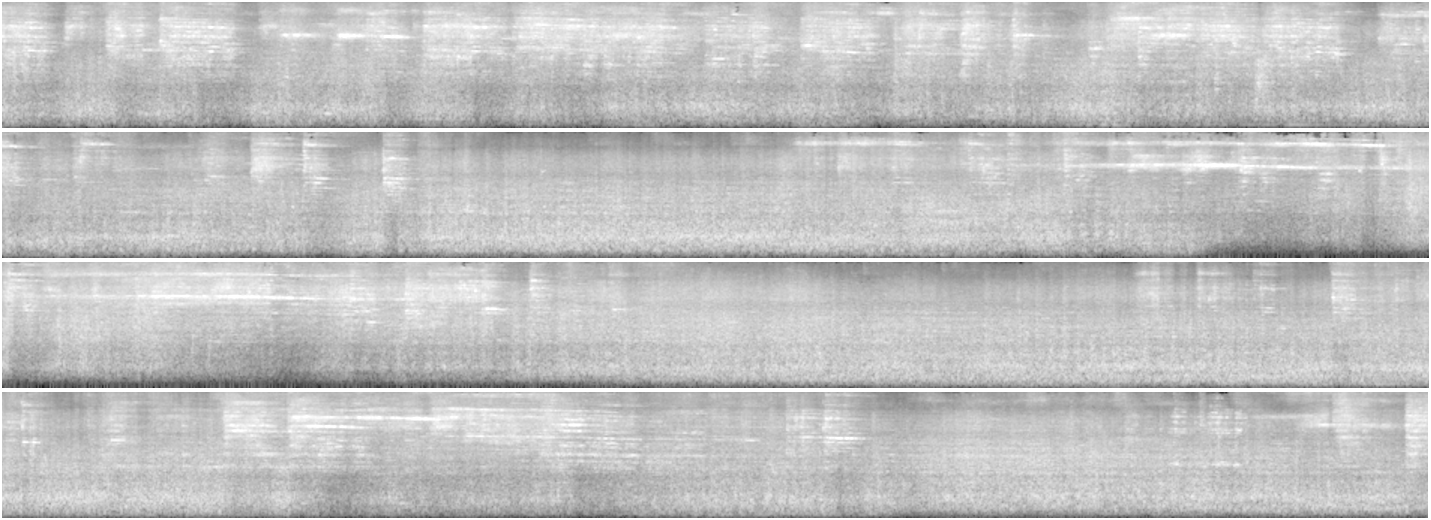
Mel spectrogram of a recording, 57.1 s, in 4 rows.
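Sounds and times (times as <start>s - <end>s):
freight train wheels clattering on rail: 0.0s - 57.0s
high-pitched wheel squeal: 24.0s - 28.1s.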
